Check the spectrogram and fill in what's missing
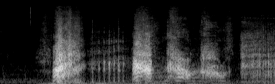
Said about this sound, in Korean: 네, 사나운 개소리입니다. 개소리, 그러니까 좀 그런데 사나운 개 짖는 소리. 한 번 더요. 오우 사납습니다. 맹견이네요.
